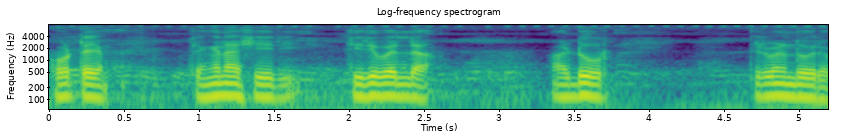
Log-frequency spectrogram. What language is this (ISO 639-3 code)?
mal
